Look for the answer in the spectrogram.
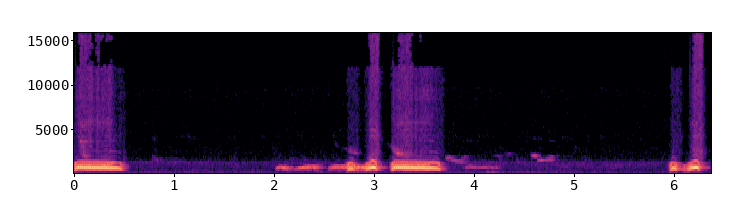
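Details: Strong-voiced decoy spotted dove in the 'thúc' style. It gives a loud drawn-out coo and quiet murmured notes, then a double note and another long coo. A final abrupt double note follows, with clean silence between.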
